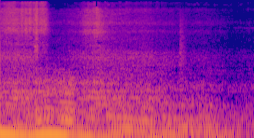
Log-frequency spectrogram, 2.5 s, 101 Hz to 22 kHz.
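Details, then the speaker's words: Honda with H2B K-series manifold swap, untuned (only injector size set, IACV error off), idles at stoich but AFR swings 16–12 when driving: deep uneven revving that surges and stumbles instead of pulling cleanly; cause unknown, awaiting a base map. "sounded terrible obviously something's going on to I have no idea"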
